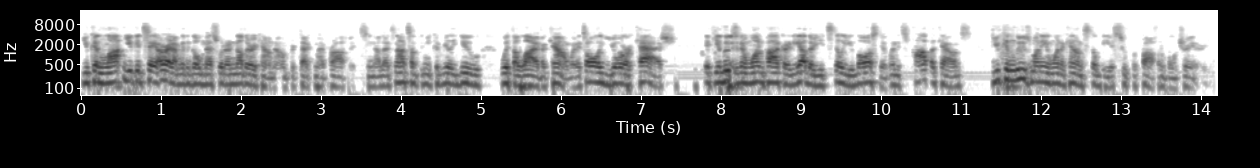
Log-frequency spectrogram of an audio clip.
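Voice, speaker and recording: A man's voice: medium pitch, fast talker, husky, highs cut off. A middle-aged man chatting casually as a guest on a trading livestream, laid-back and rambling, with frequent restarts. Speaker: guest trader.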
